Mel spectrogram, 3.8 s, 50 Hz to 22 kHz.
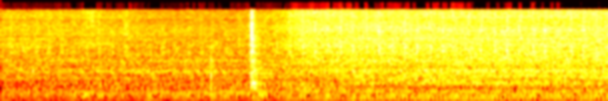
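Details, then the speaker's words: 3.6L Pentastar V6 (Chrysler/Dodge/Jeep) at cold idle first thing in the morning: light, steady tick about four per second, suspected bank one. "This the one I checked out earlier with the ticky noise. Let's see if it do it now. It's first thing in the morning. Cold."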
